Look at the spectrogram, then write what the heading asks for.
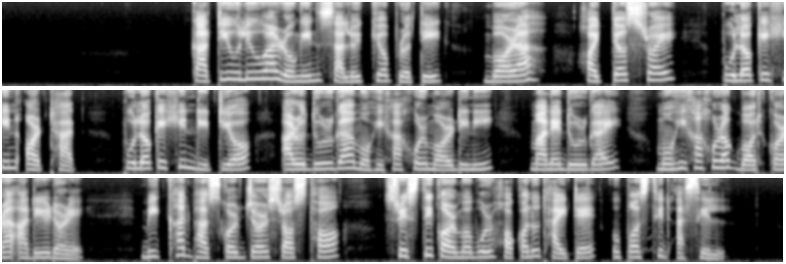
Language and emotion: Assamese, neutral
